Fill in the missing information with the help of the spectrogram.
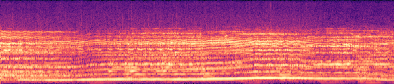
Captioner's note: humming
